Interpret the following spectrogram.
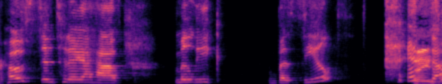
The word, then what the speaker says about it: Malik: Malik, but even though it's spelled like Malik, it's Malik."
